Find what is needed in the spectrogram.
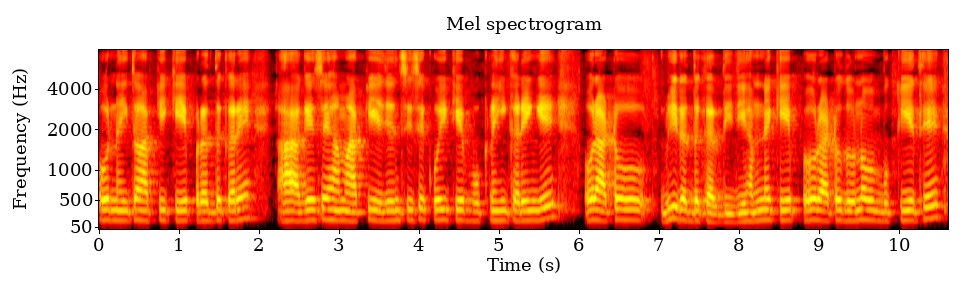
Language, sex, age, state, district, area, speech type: Hindi, female, 60+, Madhya Pradesh, Ujjain, urban, spontaneous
